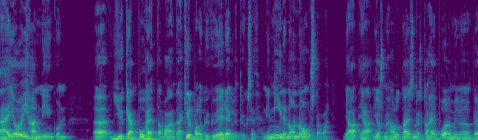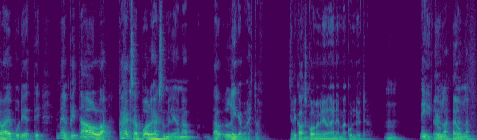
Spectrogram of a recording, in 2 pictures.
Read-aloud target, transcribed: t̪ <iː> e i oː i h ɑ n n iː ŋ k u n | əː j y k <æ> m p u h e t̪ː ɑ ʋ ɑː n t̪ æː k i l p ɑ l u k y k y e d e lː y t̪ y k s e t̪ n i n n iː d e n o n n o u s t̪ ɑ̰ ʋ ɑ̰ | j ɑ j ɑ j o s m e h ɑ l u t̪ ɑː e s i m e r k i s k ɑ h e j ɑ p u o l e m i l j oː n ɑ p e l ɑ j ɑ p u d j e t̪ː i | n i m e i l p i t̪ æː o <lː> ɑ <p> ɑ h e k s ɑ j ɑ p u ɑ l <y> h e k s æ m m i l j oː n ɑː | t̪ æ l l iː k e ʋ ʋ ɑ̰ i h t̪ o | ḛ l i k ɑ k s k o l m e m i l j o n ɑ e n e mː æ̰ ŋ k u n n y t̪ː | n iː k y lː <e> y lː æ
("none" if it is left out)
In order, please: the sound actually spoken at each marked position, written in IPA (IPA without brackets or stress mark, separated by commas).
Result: æː, æ, lː, k, y, æ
